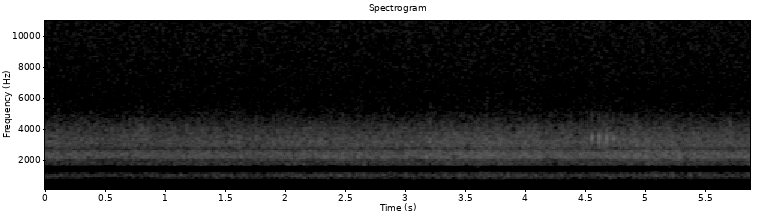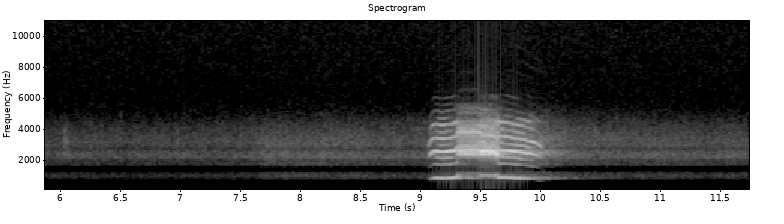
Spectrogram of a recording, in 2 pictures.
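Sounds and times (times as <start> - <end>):
tawny owl hooting: 9.1 - 10.3.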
